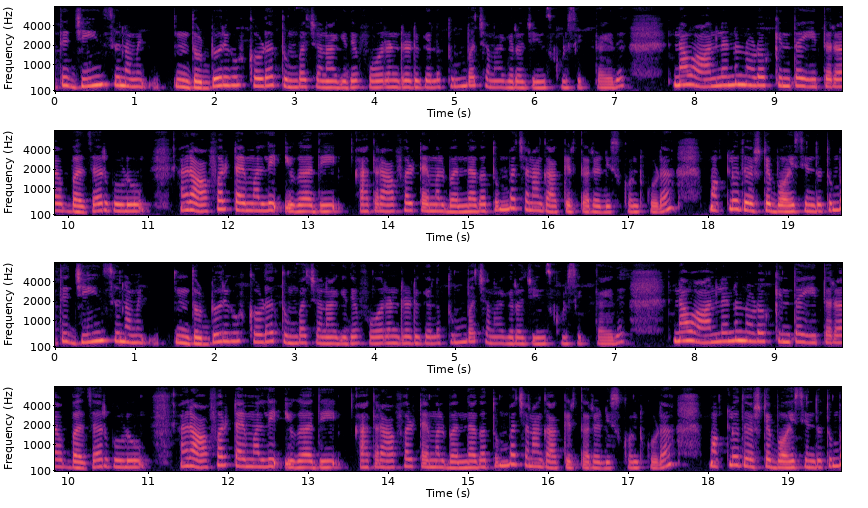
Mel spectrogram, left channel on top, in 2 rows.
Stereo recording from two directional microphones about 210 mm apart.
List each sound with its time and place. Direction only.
0.0 s speech: centre (ahead or behind)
